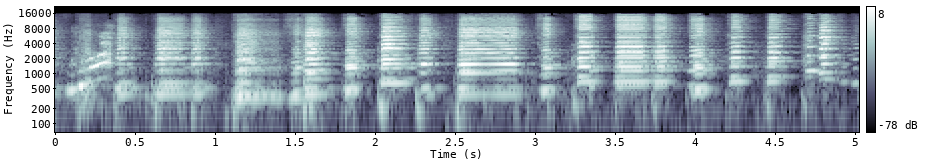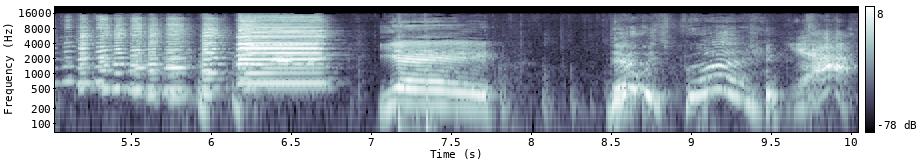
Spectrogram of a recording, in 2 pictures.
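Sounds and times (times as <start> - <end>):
harmonica dance tune: 0.0 - 7.0.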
